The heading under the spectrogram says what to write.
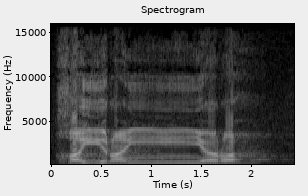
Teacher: Khayran yarah is doing the idgham, but now it has to have ghunnah though. That's why you have to stretch it.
